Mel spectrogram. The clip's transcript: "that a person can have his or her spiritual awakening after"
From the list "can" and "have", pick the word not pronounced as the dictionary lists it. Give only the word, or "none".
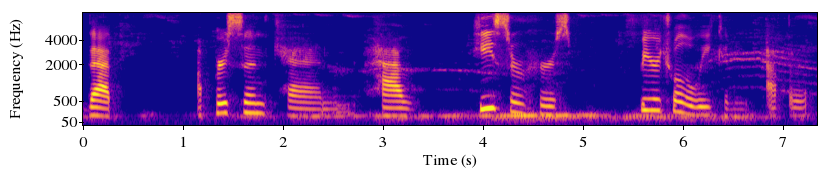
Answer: none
